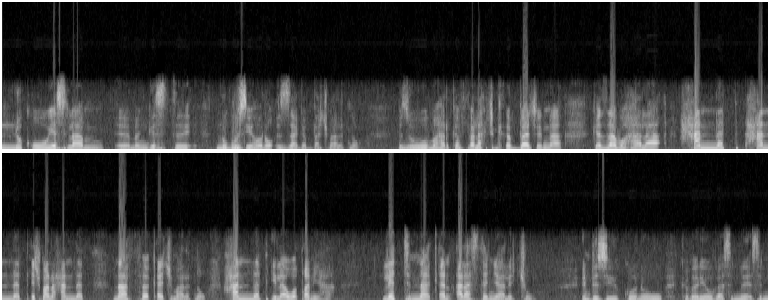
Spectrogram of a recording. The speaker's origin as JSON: {"language": "Amharic", "town": "Mendefera", "region": "Southern Region", "country": "Eritrea", "tie": "born or raised there", "said": "አሁን መንደፈራ የምትባለው ከተማ እኔ ያደኩባት 50 ሺህ ሰዎች ያሏት ነው ዋና ከተማ አይደለችም ያኒ ትንሽ ከተማ ነች እዛ ነው ያደኩት"}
